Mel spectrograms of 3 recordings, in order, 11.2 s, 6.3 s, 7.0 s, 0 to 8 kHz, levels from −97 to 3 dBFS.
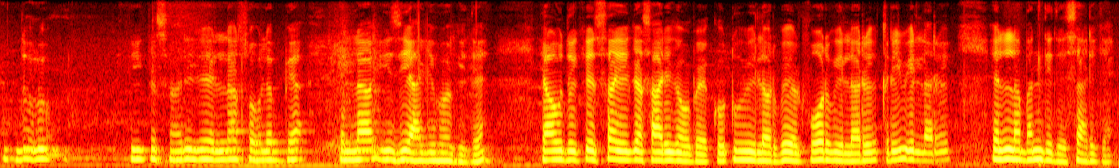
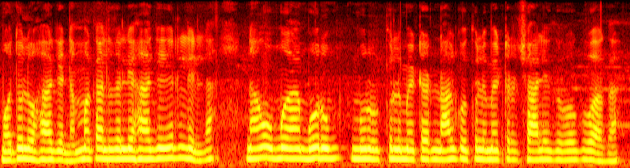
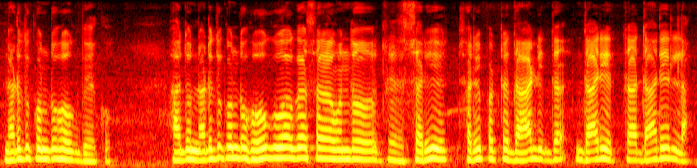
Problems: background sounds at intervals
